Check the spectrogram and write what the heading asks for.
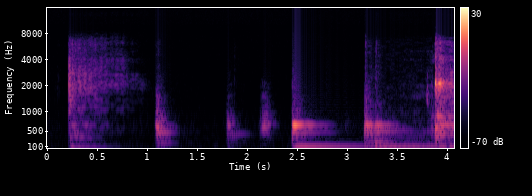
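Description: Paint-coated rubber bands stretched over a baking pan being plucked: about six separate twangs, each a short pitched note that rings briefly and fades.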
